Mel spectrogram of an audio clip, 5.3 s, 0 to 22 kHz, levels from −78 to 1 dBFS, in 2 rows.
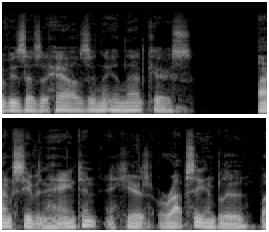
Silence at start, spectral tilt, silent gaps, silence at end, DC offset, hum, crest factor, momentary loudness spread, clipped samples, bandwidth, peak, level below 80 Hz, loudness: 0 s; -5 dB/octave; 2.00-2.49 s; 0 s; under 0.1%; none; 18 dB; 7 LU; under 0.1%; 15.5 kHz; -8 dBFS; -40 dBFS; -25 LUFS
